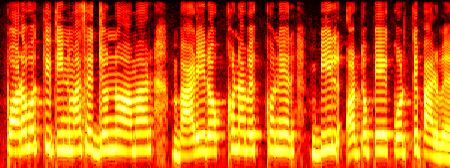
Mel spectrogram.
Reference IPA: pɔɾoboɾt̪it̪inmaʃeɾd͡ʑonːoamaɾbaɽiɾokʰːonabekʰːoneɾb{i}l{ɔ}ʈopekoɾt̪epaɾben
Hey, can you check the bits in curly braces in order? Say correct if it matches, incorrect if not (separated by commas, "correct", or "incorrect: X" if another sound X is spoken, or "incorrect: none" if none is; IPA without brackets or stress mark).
correct, correct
